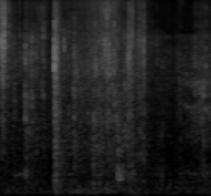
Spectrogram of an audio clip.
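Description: Faint rustling and crinkling of things being handled, with a sharp click about half a second in.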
